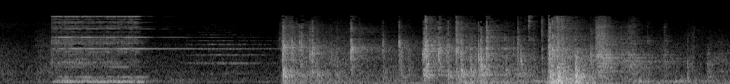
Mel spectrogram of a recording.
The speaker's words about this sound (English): What do we do now? We ring the doorbell.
